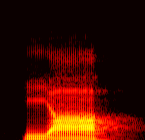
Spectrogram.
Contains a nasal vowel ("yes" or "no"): no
